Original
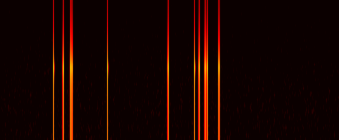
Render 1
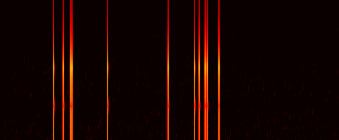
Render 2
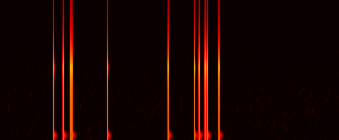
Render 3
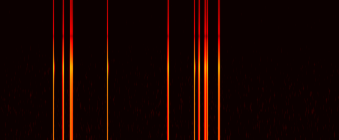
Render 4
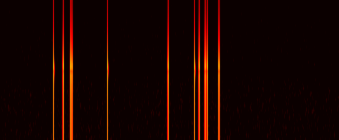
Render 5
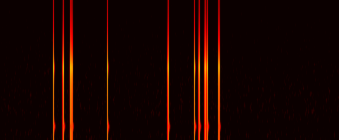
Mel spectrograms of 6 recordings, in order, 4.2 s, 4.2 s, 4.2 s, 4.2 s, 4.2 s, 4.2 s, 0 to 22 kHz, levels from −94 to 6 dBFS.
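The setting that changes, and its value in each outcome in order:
notch filter, centre frequency: 1,000, 160, 7,400, 2,700, 410 Hertz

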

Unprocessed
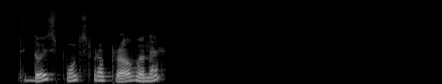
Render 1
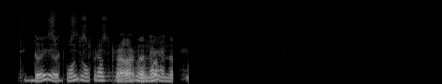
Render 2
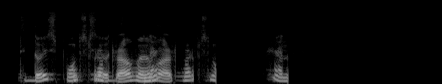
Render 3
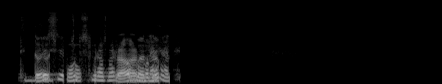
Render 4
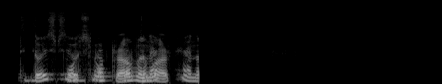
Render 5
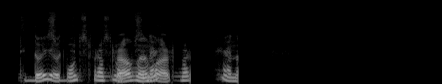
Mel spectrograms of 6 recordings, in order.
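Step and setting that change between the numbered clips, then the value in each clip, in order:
delay that plays each chunk backwards, delay time: 157, 720, 106, 284, 476 milliseconds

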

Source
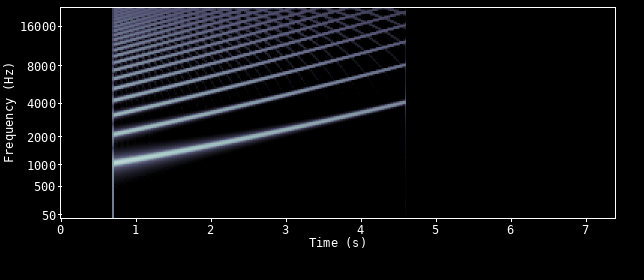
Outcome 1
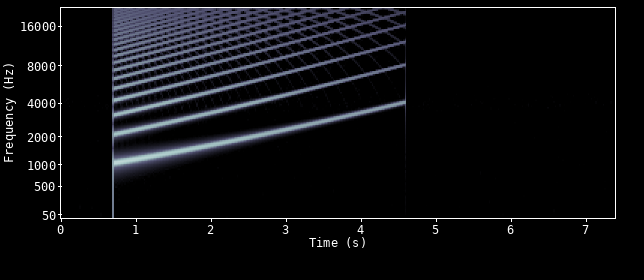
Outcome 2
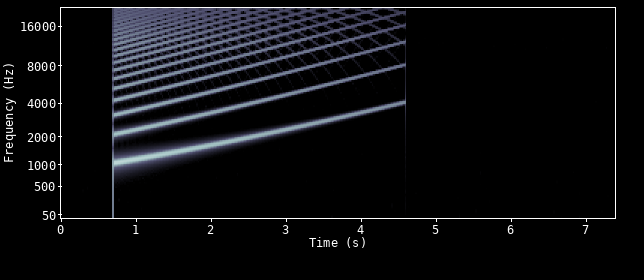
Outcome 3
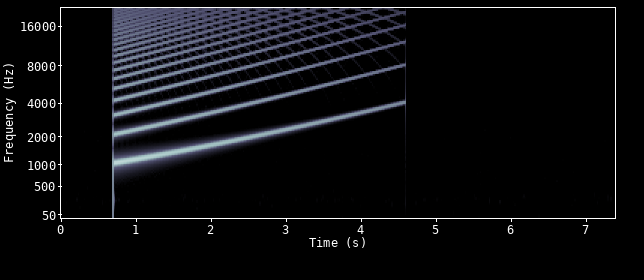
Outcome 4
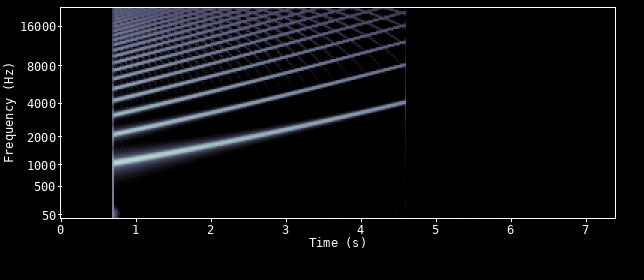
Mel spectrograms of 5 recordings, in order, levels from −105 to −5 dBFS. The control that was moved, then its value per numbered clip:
parametric band, centre frequency: 4,000, 12,000, 260, 62 Hertz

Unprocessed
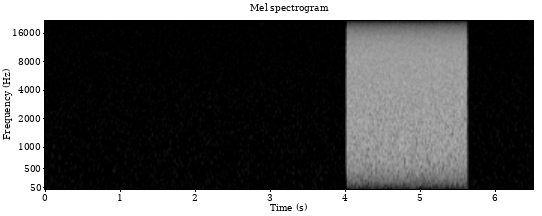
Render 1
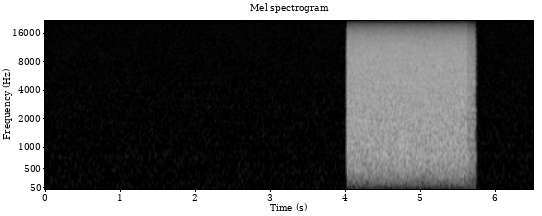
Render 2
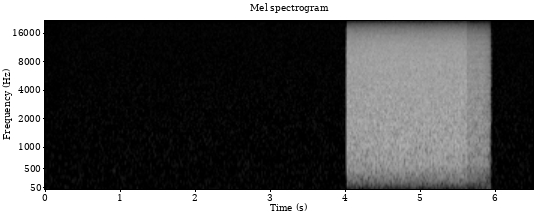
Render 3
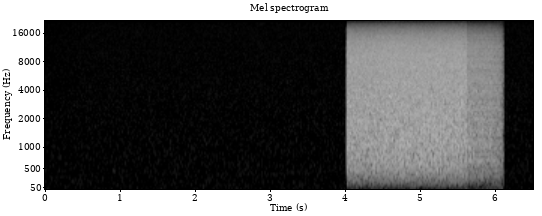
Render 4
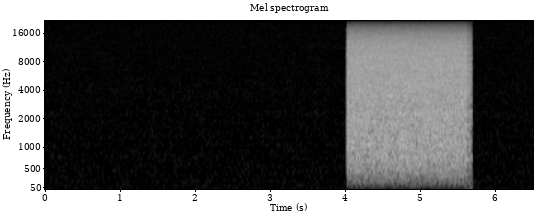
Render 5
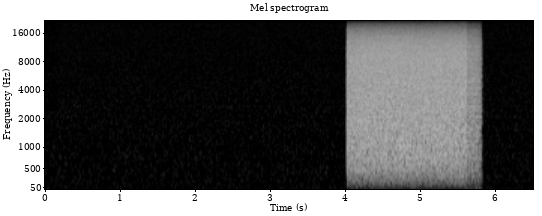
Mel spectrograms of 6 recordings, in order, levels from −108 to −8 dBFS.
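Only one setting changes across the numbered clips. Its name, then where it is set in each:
reverb whose tail is shaped and stops, gate: 130, 330, 500, 80, 210 milliseconds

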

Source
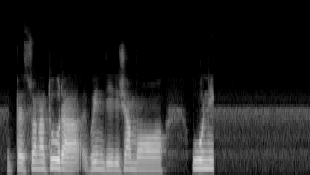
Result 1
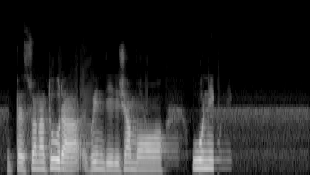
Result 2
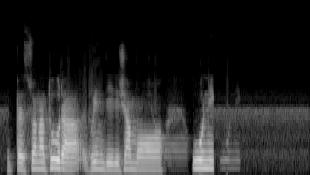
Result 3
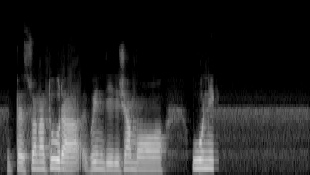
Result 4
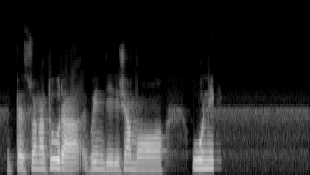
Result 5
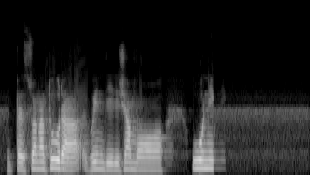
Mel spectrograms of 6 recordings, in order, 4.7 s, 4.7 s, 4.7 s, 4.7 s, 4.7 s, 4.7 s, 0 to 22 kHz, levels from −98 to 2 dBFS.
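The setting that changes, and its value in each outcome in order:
far-end echo of a speakerphone, delay time: 270, 400, 80, 120, 180 milliseconds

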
